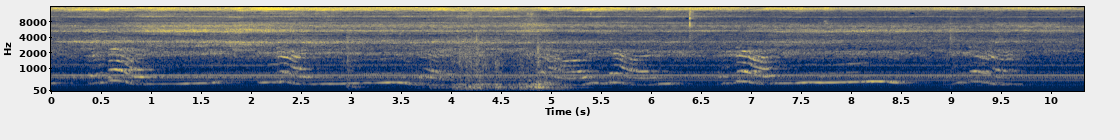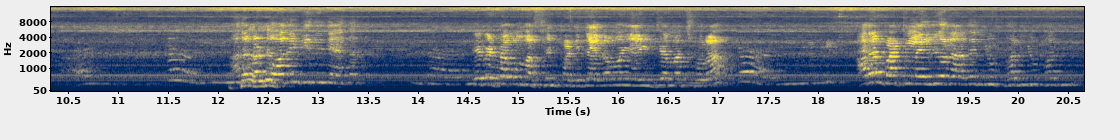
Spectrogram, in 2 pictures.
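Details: A child's voice over the steady mechanical hum of a running nebulizer compressor during a nebulizer treatment for cough and cold.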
